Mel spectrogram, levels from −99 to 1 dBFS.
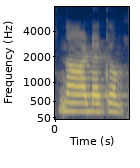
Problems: none marked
